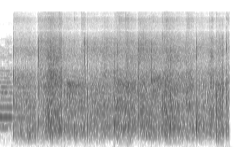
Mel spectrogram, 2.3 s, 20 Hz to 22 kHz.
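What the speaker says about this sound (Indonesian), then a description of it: "kita kasih tepuk tangan dulu buat kelompok 2" A classroom of students applauds a group after its presentation, a dense, steady burst of many hands clapping together at close range for about two seconds before it cuts off.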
